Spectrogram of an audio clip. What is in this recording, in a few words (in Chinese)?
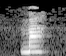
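"吗", Mandarin Chinese; hsk; chinese flashcards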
